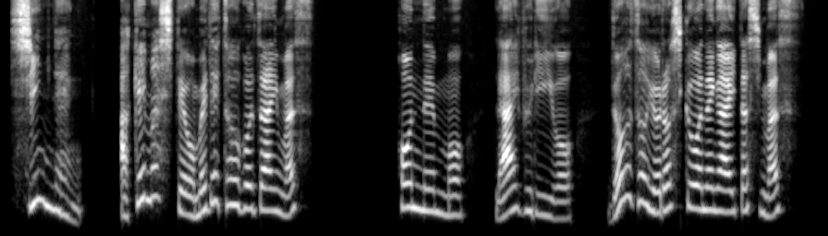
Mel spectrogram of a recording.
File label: Narration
